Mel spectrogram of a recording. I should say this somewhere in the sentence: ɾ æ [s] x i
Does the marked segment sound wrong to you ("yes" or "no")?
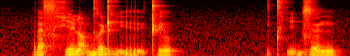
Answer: no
